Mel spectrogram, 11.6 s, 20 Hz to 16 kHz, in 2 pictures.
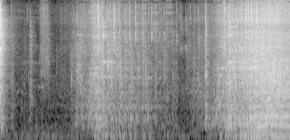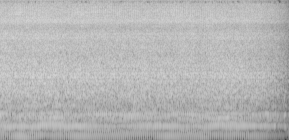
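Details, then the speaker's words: Toro GTS 6 hp Briggs Quantum recycler self-propelled mower after carburetor cleaning, primed: fires after a few pulls and settles into a steady, even drone without surging; normal running (slight hunting later, air filter suspected). "this time it should run on its own because we clean the carb so [Music] the self-propulsion is very strong that's awesome"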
